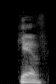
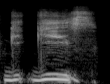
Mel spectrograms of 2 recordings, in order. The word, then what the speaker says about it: GXVE: how would you Hollywood speak how to say this name? It's capital letters, GXVE. – I'd pronounce it... – Give. – Geese. – Give. – Give. – Yeah. – You got it. – I think it looks... This kind of language. – I don't... – That is how you pronounce her beauty line. It's called Give.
